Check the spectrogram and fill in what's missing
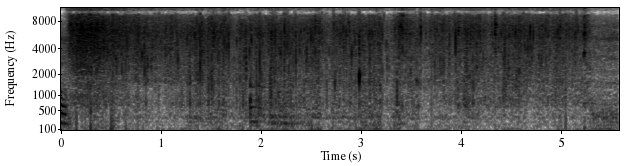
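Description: Onions frying in hot oil in a kadai, following cumin, dried red chilli, whole garam masala and bay leaves, giving a steady close crackling sizzle with scattered pops and stirring scrapes throughout, no voices.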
